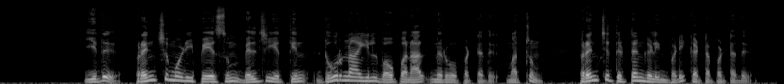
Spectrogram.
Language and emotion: Tamil, neutral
